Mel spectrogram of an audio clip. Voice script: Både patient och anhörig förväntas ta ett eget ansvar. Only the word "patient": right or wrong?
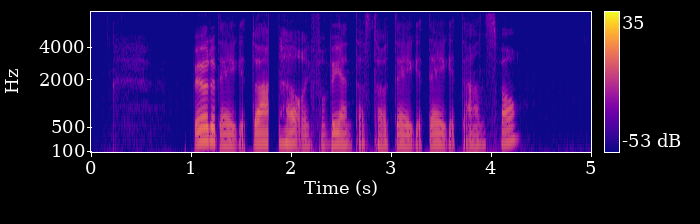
wrong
